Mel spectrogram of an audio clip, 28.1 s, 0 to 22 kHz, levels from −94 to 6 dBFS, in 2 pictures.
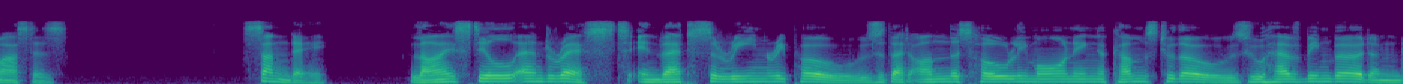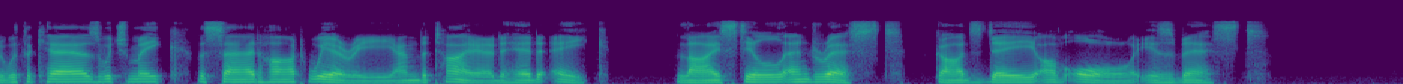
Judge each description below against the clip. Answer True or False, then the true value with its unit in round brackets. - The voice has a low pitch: True (115 Hz)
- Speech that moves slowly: True (105 wpm)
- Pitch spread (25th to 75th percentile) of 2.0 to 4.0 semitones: False (4.4 semitones)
